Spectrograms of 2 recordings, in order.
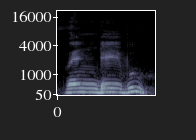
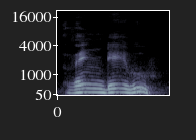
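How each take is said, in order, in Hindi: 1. z और s की ध्वनियाँ मौन रहती हैं। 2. z और s की ध्वनियाँ मौन रहती हैं।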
